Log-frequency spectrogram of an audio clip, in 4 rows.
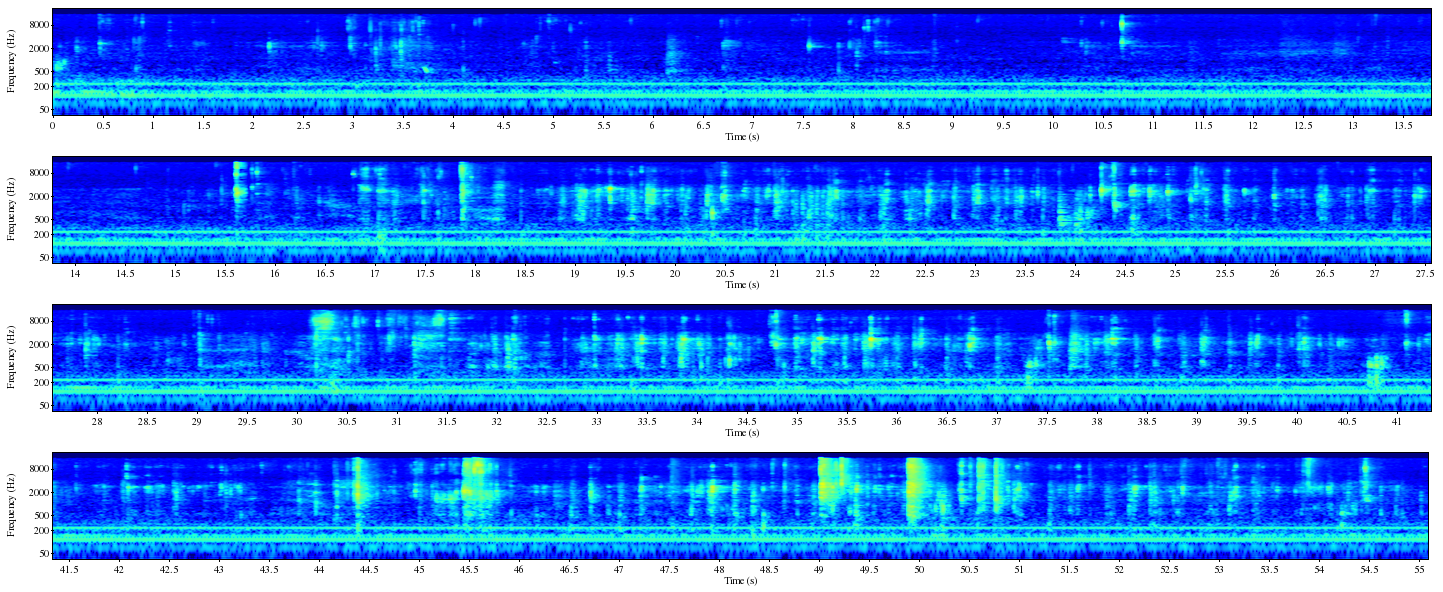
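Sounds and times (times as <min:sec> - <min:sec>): steady low hum: 0:00.0 - 0:55.0
wet chewing and lip smacks: 0:07.5 - 0:08.4, 0:15.4 - 0:55.0.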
